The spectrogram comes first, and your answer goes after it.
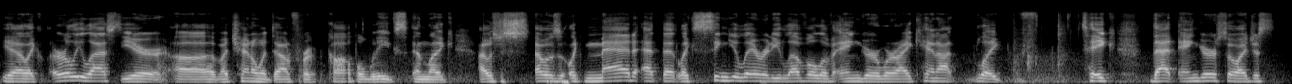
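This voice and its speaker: A man talks casually on a podcast in an average pitch. He rambles candidly and explains in detail. There is faint noise and rumble behind him. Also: fairly even intonation, moderate pace. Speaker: podcast guest panelist.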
